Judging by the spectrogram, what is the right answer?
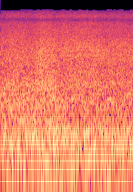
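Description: Sea waves on the coast rush in a loud, continuous wash, close by and mixed with wind buffeting the microphone.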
